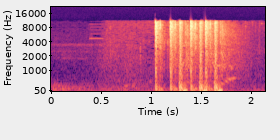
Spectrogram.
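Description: A gun fires a rapid burst of shots close by.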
